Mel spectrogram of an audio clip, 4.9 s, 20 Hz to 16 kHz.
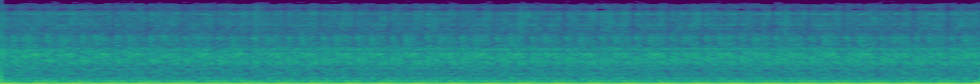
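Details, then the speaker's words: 2007 truck diesel, 119,000 miles: heavy idle with uneven loping pulse as cylinders drop out on contribution test; 1 dead, 7 laboring, 5 dropping; whole bank of 1, 3, 5, 7 suspected; injectors 1 and 7 and ICP sensor needed; wiring to be checked. "seven's laboring one's freaking gone we need to check the wiring on one uh-oh there goes five it's that whole side"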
